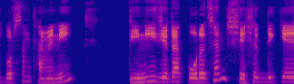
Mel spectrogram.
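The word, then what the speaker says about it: خامنه‌ای: তার দায়িত্ব আছে হ্যা খামেনি নেই যে খামেইনি না খামেনি আচ্ছা তো হয়ে গেল খামে নেই উচ্চারণটা আচ্ছা তো এই যে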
